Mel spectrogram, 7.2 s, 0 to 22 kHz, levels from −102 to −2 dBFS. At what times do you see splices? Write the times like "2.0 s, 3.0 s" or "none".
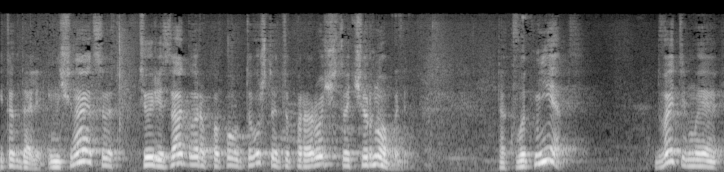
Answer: none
